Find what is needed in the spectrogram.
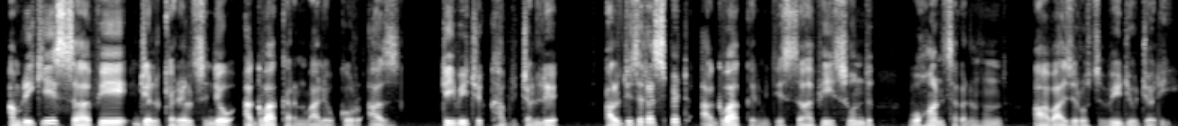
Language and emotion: Kashmiri, neutral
